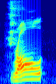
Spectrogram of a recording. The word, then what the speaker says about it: Raul: California Democrat Raul. Ruiz faces challenge from Republican Raul Ruiz. – Raul? – No. – R-A-U-L? – No, I said it right the first time.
